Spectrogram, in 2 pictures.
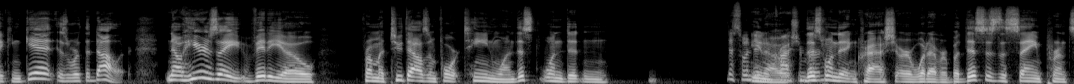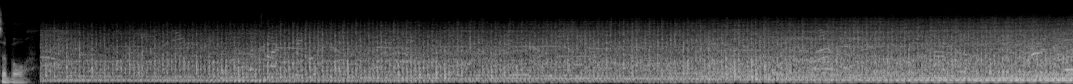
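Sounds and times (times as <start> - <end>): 
speech: 0.0 - 6.6, 7.3 - 11.3
helicopter rotor and engine droning: 7.7 - 8.3, 11.1 - 21.4
faint murmur of voices: 12.0 - 21.4.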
